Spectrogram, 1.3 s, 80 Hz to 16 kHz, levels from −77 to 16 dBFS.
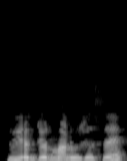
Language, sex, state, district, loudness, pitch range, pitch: Bengali, female, West Bengal, Jalpaiguri, -16 LUFS, 255-275 Hz, 265 Hz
